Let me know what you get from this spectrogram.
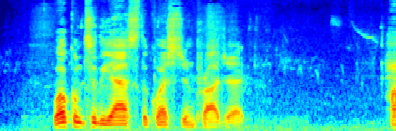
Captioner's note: birds chirping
